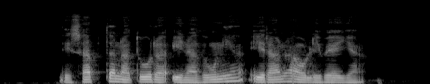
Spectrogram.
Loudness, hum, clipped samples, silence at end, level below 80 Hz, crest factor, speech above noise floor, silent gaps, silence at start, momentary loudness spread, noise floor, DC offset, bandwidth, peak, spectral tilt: -26 LUFS; none; under 0.1%; 0.5 s; -50 dBFS; 18 dB; 47 dB; none; 0.6 s; 8 LU; -71 dBFS; under 0.1%; 11 kHz; -8 dBFS; -7.5 dB/octave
